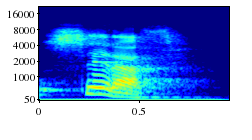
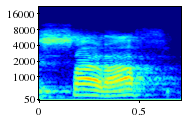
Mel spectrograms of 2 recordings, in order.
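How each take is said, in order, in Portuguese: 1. A primeira vogal é um som de e. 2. A primeira vogal é um som de a aberto. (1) "ou para E" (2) "para ficar para A"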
